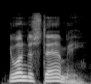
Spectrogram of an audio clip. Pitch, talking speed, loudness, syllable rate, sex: 135 Hz, 195 wpm, -16 LUFS, 6.9 syllables/s, male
